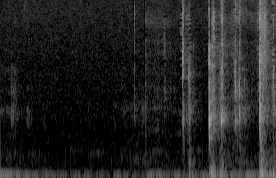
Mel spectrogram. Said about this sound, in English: and we're going to type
